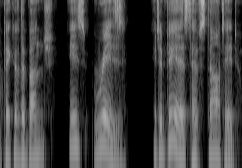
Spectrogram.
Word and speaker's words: rizz: Starting with a smooth alveolar r, it moves to a near-close, near-front I, and ends on a voiced z.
